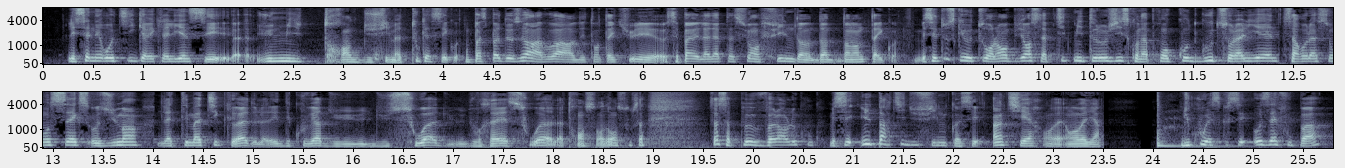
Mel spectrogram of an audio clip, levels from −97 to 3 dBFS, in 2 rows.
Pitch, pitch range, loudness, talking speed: 150 Hz, 125-165 Hz, -22 LUFS, 250 wpm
